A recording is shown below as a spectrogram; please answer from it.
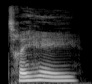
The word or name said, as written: trehage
